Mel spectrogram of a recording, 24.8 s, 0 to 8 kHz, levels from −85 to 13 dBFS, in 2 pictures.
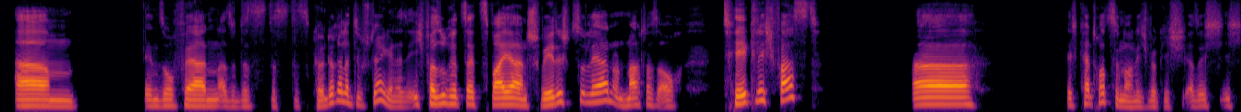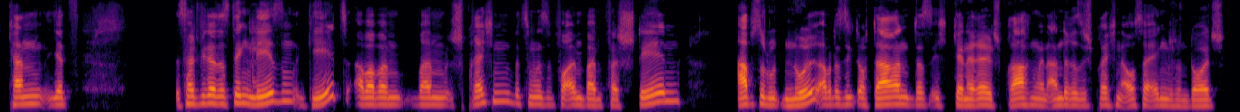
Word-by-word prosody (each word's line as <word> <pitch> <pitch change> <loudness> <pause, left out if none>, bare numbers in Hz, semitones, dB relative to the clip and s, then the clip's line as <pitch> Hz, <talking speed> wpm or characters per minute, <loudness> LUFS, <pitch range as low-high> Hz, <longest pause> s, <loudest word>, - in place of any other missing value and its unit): ähm, 115 -3 +4 0.7
insofern 115 0 0
also 105 -1 -9
das 110 +1 -12
das - - -14
das - - -17
könnte 115 +11 -4
relativ 165 -11 -4
schnell 210 +2 -4
gehen. 105 - -6
Also, 100 -1 -10
ich 140 - -8
versuche 155 0 +2
jetzt 150 -1 -3
seit 140 -2 -1
2 135 0 +5
Jahren, 130 -4 +5
Schwedisch 140 - -1
zu 195 - -7
lernen, 195 +3 +2
und 125 -3 -7
mache 135 +1 -1
das 135 -3 -10
auch 110 0 -7 0.4
täglich 185 +7 +1
fast. 280 - +1 0.9
Äh, 145 +1 +8 1.0
ich 130 -1 -11
kann 155 - -3
trotzdem 180 -9 -6
noch 100 -2 -5
nicht 100 0 -12
wirklich 100 -3 -13
also 115 - -10
ich 120 - -12
ich 125 -2 -16
kann 150 +1 -1
jetzt 140 -1 -4 0.9
ist - - -10
halt 155 0 +1
wieder 165 0 +4
das 150 -1 -3
Ding, 165 -3 0
lesen 185 +2 0
geht, 135 - -2
aber 140 -1 +2
beim 140 -1 -1
beim 135 -1 -2
Sprechen, 180 - -5
beziehungsweise 145 -4 -7
vor - - -2
allem 135 0 -2
beim 120 -1 -1
Verstehen, 170 - -2 0.5
absolut 140 -3 +2
null, 125 +3 +2
aber 135 +1 -1
das 140 -1 -7
liegt 140 0 -5
auch 130 - -4
daran, 140 +2 +5
dass 130 -1 -6
ich 135 - -13
generell 125 0 +1
Sprachen, 130 +1 +1
wenn 125 - -6
andere 130 0 -3
sie 125 - -8
sprechen, 130 +1 -7
außer 125 - -3
Englisch 120 -1 -6
und 110 -2 -11
Deutsch 120 0 -2
135 Hz, 175 wpm, -23 LUFS, 120-150 Hz, 1.0 s, Äh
